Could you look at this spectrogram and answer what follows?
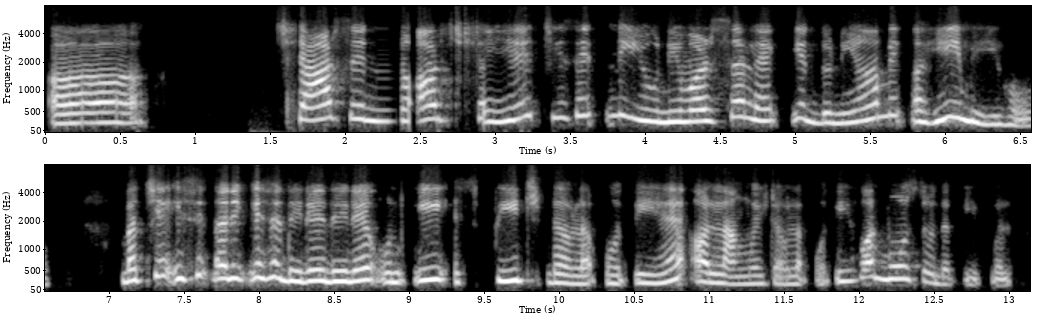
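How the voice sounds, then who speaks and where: A woman giving an online lecture, speaking slowly and hesitantly with many fillers, mixing Hindi and English. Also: sits high, lively intonation, no room sound. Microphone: computer mic on a video call. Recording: dry, dull lo-fi call audio.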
